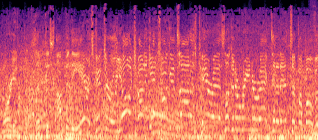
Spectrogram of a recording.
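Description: Footballers shouting and calling to one another during play, with sharp thuds of the ball being kicked between the calls.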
